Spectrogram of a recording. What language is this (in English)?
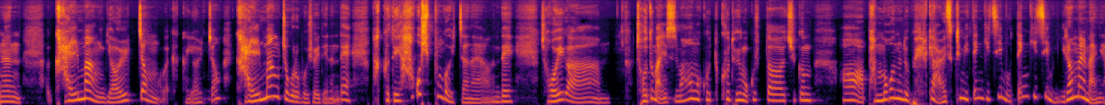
Korean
